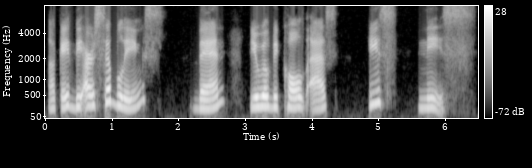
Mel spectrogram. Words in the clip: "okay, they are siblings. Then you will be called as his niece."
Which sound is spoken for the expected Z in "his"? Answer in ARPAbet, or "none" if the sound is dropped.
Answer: S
